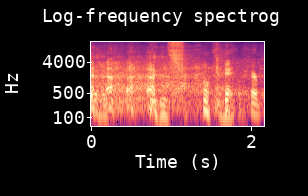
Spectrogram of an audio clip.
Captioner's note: audience laughing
